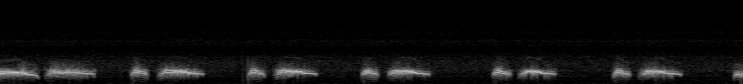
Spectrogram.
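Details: Spotted dove, big-bodied, in forceful 'thổ rặc' cooing with hurried, stuttering delivery: a sharp short note leading into a longer falling coo, repeated about seven times, some short notes doubled, in clean quiet surroundings.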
